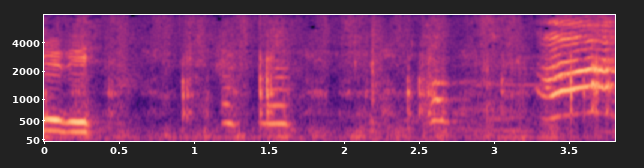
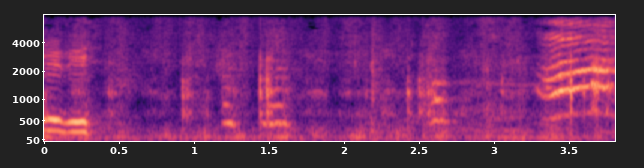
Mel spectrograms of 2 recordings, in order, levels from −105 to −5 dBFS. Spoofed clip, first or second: second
